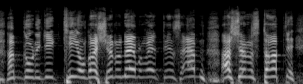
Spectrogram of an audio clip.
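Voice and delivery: high, loud, fretting; panicked apology. Retold or imitated. Assistant pastor to the angry preacher, a high panicked apology. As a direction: squeal it out in a panic.

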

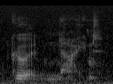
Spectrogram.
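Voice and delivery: breathed, voiceless, soft; whispered aside. Real, not acted. Preacher to himself after the rebuke, a whispered aside. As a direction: whisper it in disbelief.

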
